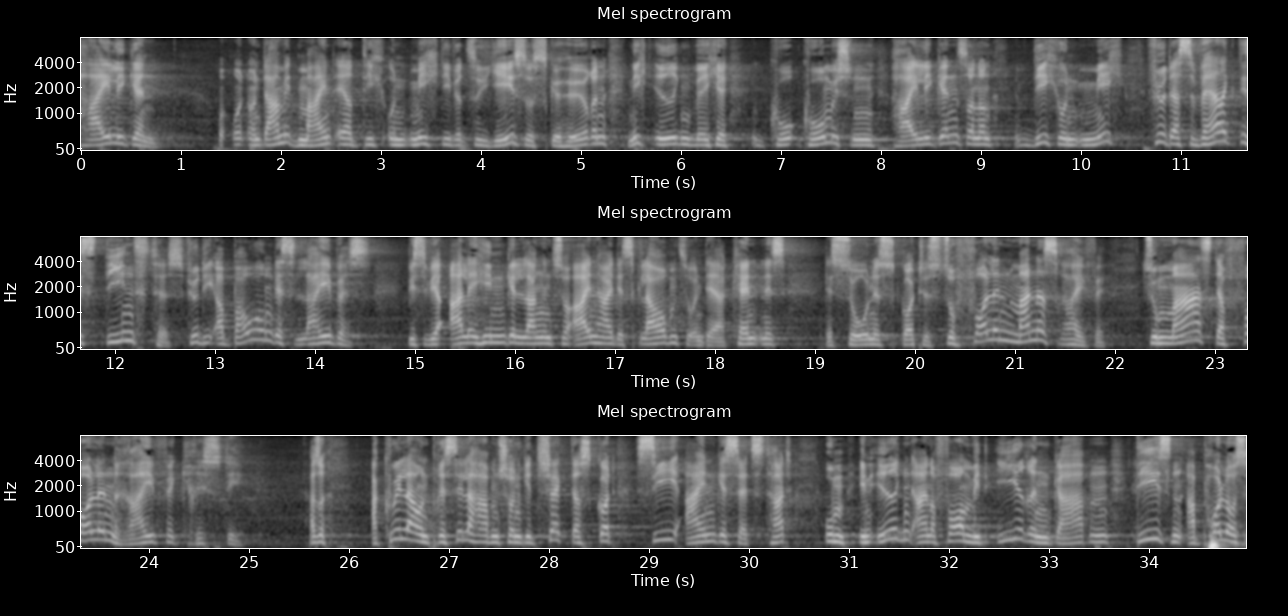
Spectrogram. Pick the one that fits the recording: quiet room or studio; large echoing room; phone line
large echoing room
